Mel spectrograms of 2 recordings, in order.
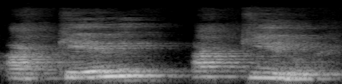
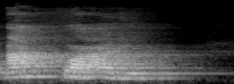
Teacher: Porque o U não está sendo pronunciado.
